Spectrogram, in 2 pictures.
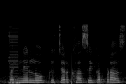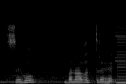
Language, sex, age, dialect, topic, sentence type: Maithili, female, 18-24, Bajjika, agriculture, statement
